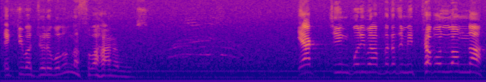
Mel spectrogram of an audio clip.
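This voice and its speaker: Fast, high-voiced preacher. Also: male voice, slight background noise, low-quality recording. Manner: animated, calls out to the crowd. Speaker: ghazal singer and preacher. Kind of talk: storytelling religious talk to a live audience.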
